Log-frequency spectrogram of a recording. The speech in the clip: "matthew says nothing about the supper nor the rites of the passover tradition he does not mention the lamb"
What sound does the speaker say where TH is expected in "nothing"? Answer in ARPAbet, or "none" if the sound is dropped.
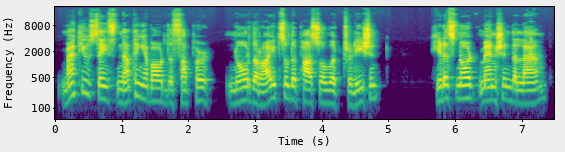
T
